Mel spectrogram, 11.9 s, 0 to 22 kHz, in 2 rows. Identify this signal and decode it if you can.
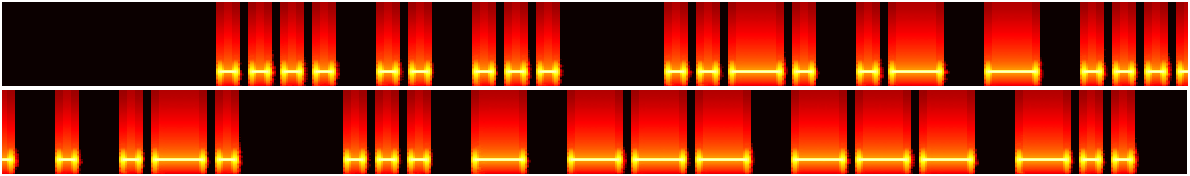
Morse code, heard as a keyed tone, about 15 wpm, 700 Hz. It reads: HIS FATHER STOOD
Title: Sentences from Top 1000 Words - Review Part 2 - 15wpm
